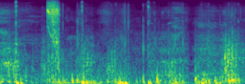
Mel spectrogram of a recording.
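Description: Horse's hoofbeats on soft arena sand, with saddle and rider movement, as the horse moves off at speed; a short sharp hiss about half a second in.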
